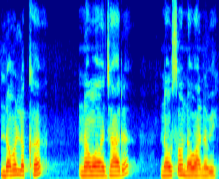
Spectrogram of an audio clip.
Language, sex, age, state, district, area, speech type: Sindhi, female, 45-60, Gujarat, Junagadh, rural, spontaneous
